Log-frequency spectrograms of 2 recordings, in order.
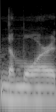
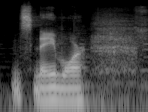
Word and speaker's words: Namor: was like, "Hey man, it's not Namor, it's Namor."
